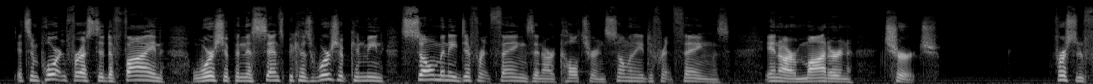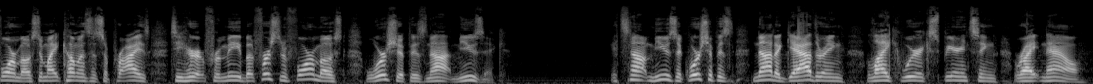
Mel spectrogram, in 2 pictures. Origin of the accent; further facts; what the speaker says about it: Iowa, United States; moved away; I grew up in Iowa, just, just a few hours from here in the Cedar Rapids and Iowa City area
